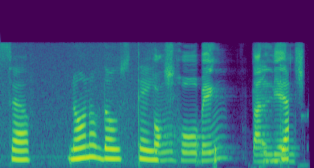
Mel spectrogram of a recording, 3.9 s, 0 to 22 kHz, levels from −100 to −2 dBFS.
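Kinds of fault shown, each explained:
Echo leak: A faint, delayed copy of the speech slips through from 2.45 to 2.5 s. It arrives 434 ms late, around 20 dB below the speech. An echo canceller on a loudspeaker side likely missed part of its microphone pickup.
Speech suppressed in double talk: The speech falls away sharply, by around 40 dB at worst, from 2.57 to 3.34 s and from 3.6 s to the end. Both sides likely talked together, and the echo canceller turned both down.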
